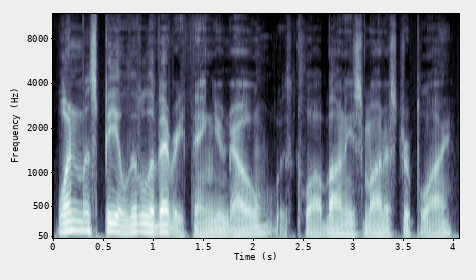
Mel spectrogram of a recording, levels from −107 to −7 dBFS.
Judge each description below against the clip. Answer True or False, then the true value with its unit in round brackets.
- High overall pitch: False (90 Hz)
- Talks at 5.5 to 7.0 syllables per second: True (5.7 syllables/s)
